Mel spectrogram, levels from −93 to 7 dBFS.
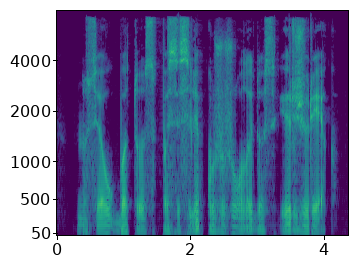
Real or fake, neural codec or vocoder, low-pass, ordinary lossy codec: real; none; 7.2 kHz; AAC, 32 kbps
